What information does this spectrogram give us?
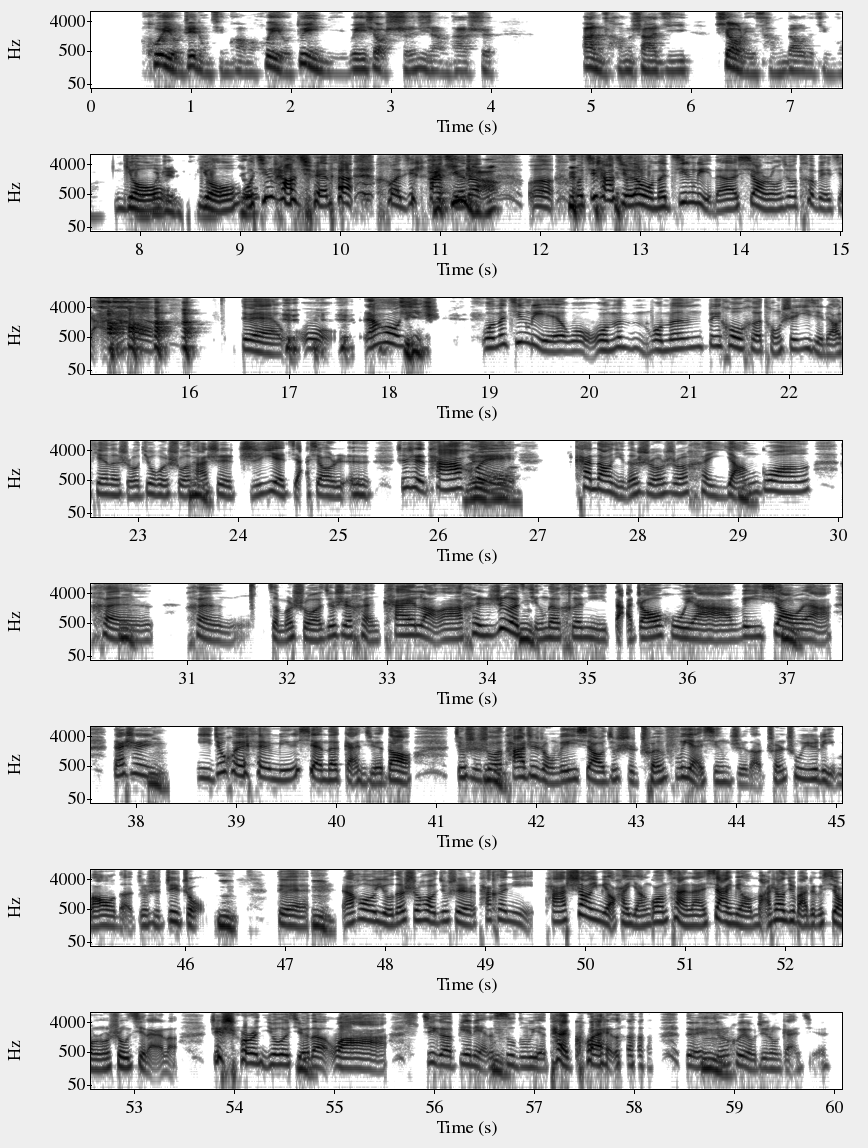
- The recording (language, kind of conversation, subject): Chinese, podcast, 你觉得微笑背后可能隐藏着什么？
- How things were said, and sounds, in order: laughing while speaking: "我经常觉得 我经常觉得"; laugh; laugh; laughing while speaking: "进去"; tsk; tsk; laughing while speaking: "会很"; laughing while speaking: "这时候儿"; laughing while speaking: "太快了"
